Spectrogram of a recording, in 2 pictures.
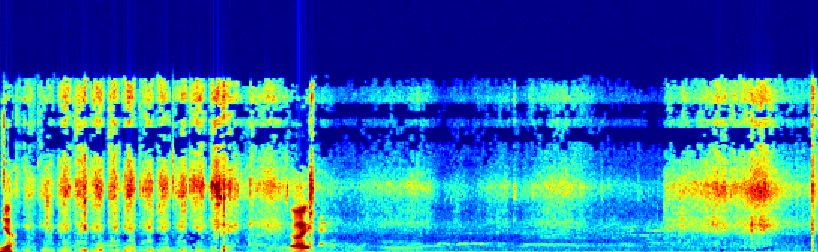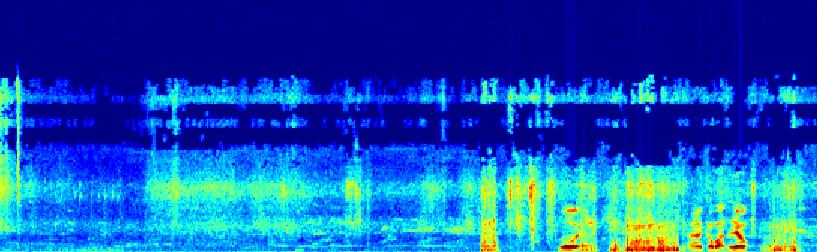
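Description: A Chinese-made hand pruning saw cutting through a thick living bonsai branch, in rasping strokes: a quick run at the start and another short run around the middle. This is the cut that shortens the tree's leader.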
